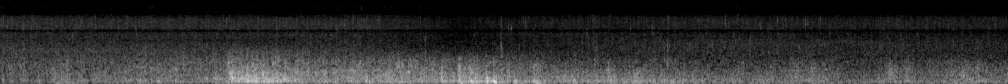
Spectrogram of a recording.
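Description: Monsoon rain falling steadily, with a rumble of thunder that swells about two seconds in and dies away over the next few seconds.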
